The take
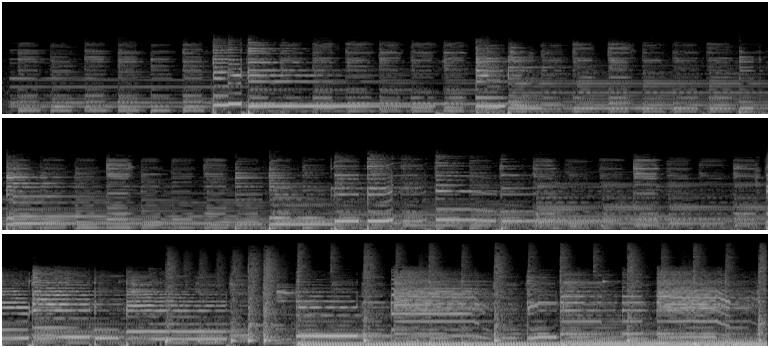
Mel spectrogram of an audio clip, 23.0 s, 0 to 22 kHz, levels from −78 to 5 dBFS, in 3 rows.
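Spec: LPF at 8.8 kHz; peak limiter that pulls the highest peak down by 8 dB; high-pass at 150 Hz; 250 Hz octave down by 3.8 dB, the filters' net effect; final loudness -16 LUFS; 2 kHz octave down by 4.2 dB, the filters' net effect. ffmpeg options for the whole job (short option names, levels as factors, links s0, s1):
-af "highpass=150,lowpass=8800,equalizer=f=250:t=o:g=-4.5,equalizer=f=2000:t=o:g=-5.5,volume=6.31,alimiter=limit=0.631:level=0:latency=1"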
